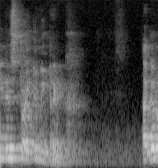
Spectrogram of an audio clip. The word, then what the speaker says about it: stoichiometry: सो इट इज स्टोइकोमेट्री एंड it should be स्टोइकोमेट्री, fine, you getting a point. No स्टिचियोमेट्री, स्टोइचियोमेट्री, है ना, pronunciation should be very correct, ठीक है, मतलब science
